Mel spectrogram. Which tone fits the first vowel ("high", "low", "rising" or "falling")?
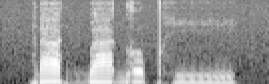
falling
